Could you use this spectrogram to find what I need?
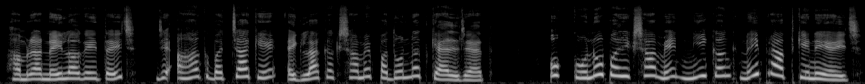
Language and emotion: Maithili, sad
